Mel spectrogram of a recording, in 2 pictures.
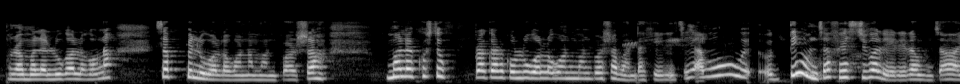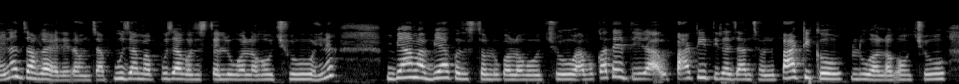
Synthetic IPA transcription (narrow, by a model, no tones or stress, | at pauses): rʌmʌlajluɡalʌɡawnʌsʌbːʌjluɡalʌɡawnʌmʌnpʌrt͡sʰʌ | mʌlajkʌst̪o | prʌkarkoluɡalʌɡawnʌmʌnpʌrsʰʌbʱʌnd̪akʰeɾit͡sʌĩʌbʌt̪eɦunt͡sʰʌpʰesʈibʌlɦeɾeɾʌɦunt͡sʰʌɦʌjnʌd͡zʌɡʌɦeɾeɾʌɦunt͡sʰʌpud͡zamapud͡zakod͡zʌst̪ʌjluɡalʌɡaw̃t͡sʰuɦʌjnʌ | bjamabjakod͡zʌst̪oluɡalʌɡaw̃t͡sʰuʌbʌkʌt̪ʌjt̪iɾʌʌ̰bʌpaʈit̪iɾʌd͡zant͡sʰʌbʱʌnepaʈikoluɡʌlʌɡaw̃t͡sʰu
